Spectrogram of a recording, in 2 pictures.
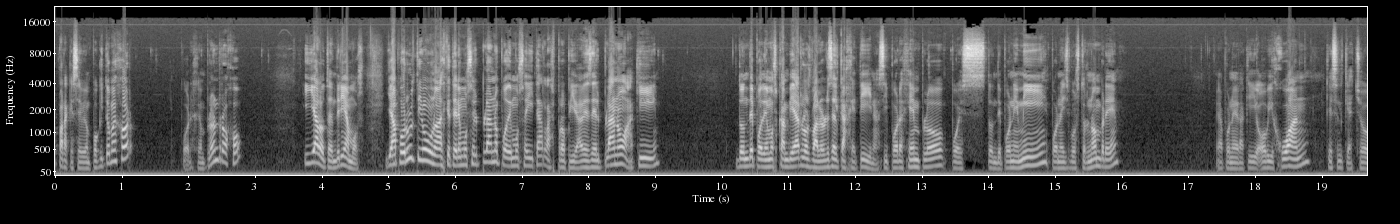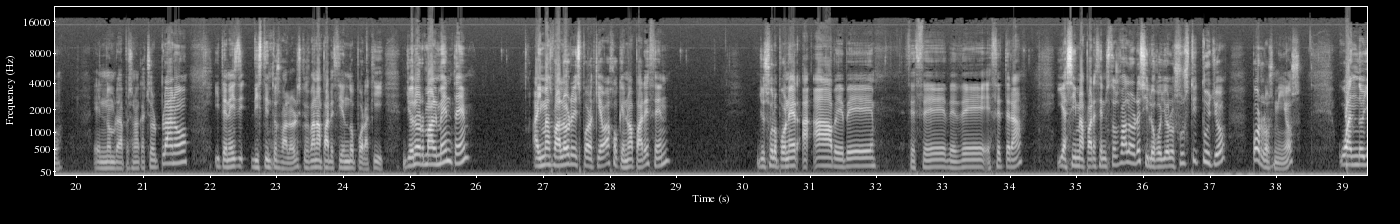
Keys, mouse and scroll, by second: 0.0 click, 1.4 click, 2.2 click, 3.2 click, 6.8 click, 8.4 click, 9.1 click, 10.3 click, 12.6 click, 13.4 click, 16.9 Up, 17.5-19.1 typing, 19.7 Delete, 21.3 click, 25.4 click, 26.4 click, 27.4 click, 28.6 a, 29.1 click, 29.4 a, 30.6 Return, 30.9 b, 31.2 Return, 32.1 BackSpace, 32.4 c, 32.6 Return, 32.9 d, 34.2 click.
